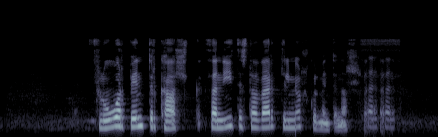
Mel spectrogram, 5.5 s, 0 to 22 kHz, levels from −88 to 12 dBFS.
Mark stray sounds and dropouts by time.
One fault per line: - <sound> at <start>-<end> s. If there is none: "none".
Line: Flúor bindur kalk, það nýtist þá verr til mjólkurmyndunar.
- laugh at 4.5-4.9 s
